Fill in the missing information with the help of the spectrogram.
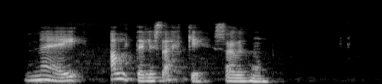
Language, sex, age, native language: Icelandic, female, 30-39, Icelandic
